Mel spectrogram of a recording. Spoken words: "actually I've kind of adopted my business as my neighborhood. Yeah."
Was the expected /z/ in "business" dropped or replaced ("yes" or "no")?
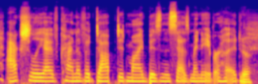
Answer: no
